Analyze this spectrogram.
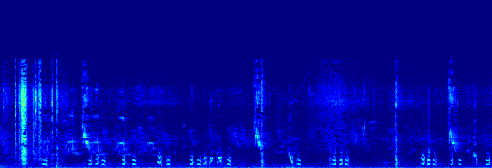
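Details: Grey partridge mother feeding chicks, soft low clucks and short chirping notes in irregular clusters, mixed with sharp clicks and taps.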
